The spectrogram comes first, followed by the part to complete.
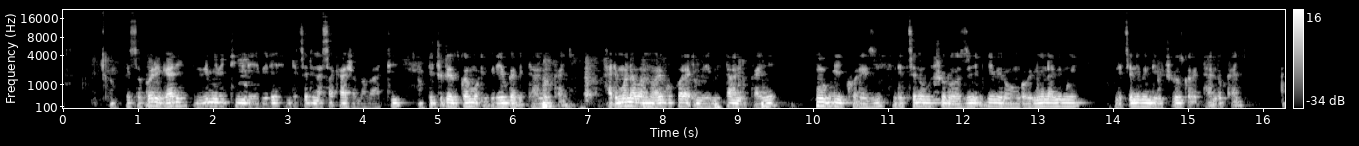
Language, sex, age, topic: Kinyarwanda, male, 25-35, finance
